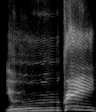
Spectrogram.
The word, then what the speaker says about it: Ukraine: so here it is the rain in spain falls mainly in you crane can you say that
